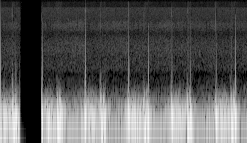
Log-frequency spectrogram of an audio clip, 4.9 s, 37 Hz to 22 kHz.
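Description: Regular low heart sounds at about 69 beats a minute, with soft low rumbling between beats, heard at the upper left chest. This fits an atrial septal defect, where extra blood flow across the heart produces a soft murmur and a split second heart sound.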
